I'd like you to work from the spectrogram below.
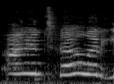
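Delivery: put-on very high, innocent little old lady voice; mock grandma denial; imitating grandma. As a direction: play the denying grandma sweetly. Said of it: "she's like".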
